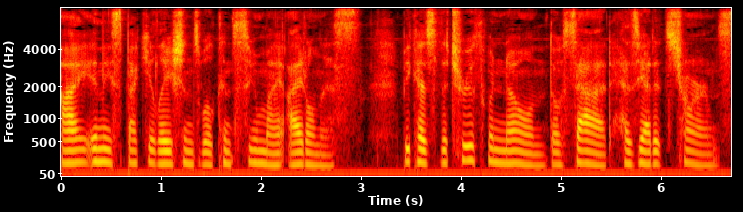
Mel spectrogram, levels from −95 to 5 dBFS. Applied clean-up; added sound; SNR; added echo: none; none; none; none.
